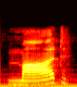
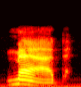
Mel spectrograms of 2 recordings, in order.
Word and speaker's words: mad: So, here you said mod using an a sound. This is an ah. So, mad.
